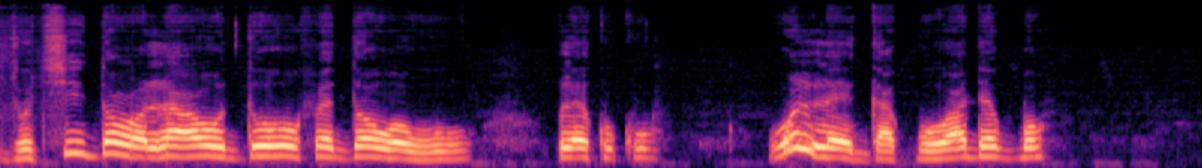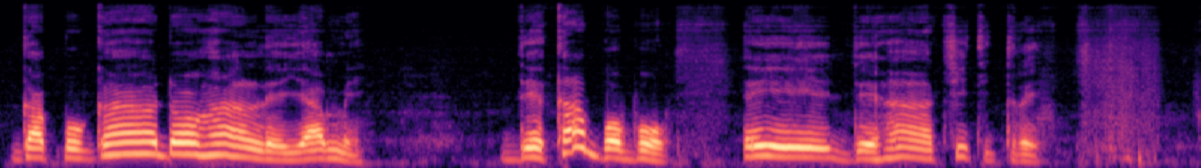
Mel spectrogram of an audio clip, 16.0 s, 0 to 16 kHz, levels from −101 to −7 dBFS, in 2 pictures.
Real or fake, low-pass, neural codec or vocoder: fake; 14.4 kHz; vocoder, 44.1 kHz, 128 mel bands, Pupu-Vocoder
